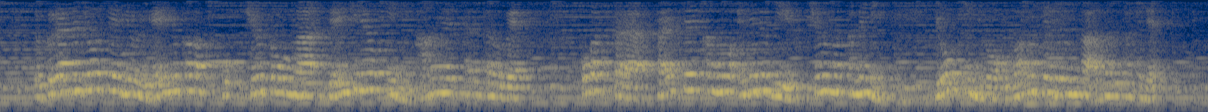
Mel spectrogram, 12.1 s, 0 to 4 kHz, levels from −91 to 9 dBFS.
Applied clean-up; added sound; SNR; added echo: none; none; none; reverberation time 1.0 s.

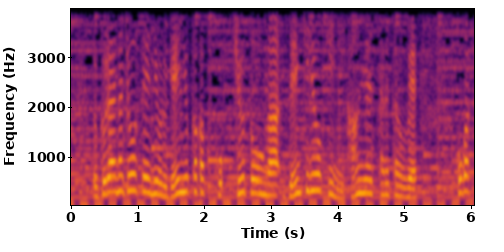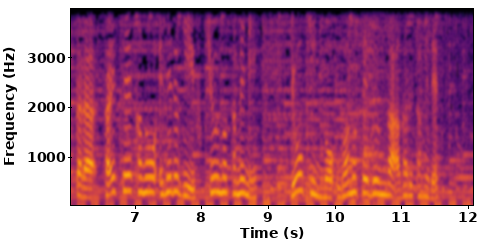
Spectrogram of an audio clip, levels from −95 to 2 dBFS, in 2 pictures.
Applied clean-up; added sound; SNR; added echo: none; none; none; none.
